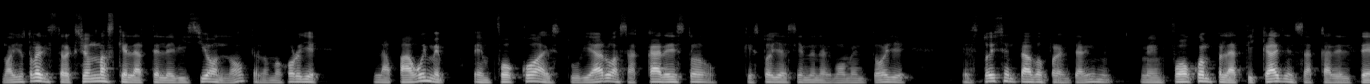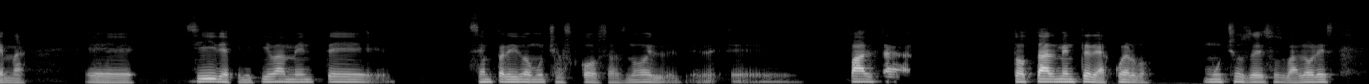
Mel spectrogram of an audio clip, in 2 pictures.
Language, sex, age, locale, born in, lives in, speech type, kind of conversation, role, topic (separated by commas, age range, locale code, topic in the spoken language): Spanish, male, 45-49, es-MX, Mexico, Mexico, conversation, unstructured, none, ¿Cómo te imaginas el mundo sin tecnología moderna?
